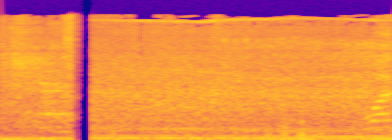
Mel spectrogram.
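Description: Steady low rumble of street traffic outdoors, picked up by a phone microphone, after a brief dropout to silence about half a second in.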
